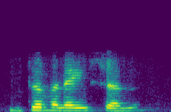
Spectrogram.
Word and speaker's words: divination: Bird bones have also been used in divination.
